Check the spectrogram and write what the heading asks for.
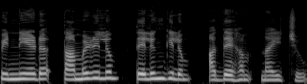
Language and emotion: Malayalam, neutral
